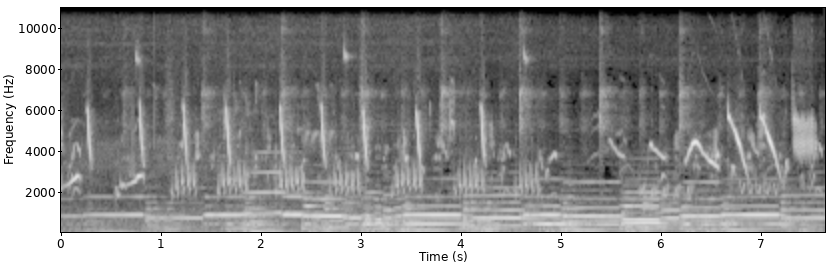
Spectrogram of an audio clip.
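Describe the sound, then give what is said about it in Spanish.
A mockingbird sings a rapid, varied run of bright chirps and whistled phrases, close and clear, over a steady bed of soft instrumental music with no voices. “Por eso el cenzontle arremeda a los demás pájaros y también imita todos los sonidos que oye.”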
